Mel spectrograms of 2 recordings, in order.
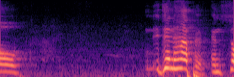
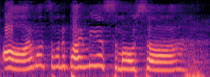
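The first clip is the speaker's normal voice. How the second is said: high, put-on whiny girl voice; mocking girls; 8 semitones higher than usual. Comic mocking the girls in his audience, high and whiny. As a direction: lampoon the girls who want a samosa. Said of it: "Some of you girls are like".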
